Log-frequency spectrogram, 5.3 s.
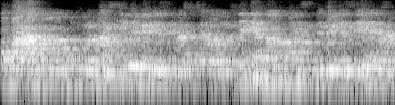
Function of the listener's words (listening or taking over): listening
